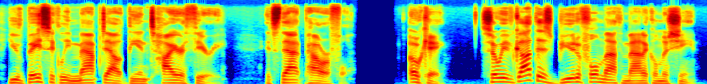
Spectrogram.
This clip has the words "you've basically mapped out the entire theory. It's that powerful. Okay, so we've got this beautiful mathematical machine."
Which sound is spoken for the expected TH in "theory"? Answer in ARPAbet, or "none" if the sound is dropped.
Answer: TH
